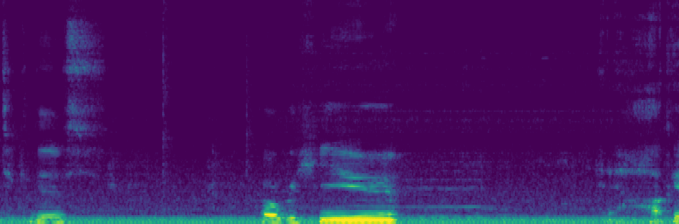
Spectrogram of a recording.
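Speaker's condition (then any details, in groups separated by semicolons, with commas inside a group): Cerebral palsy; affects legs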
